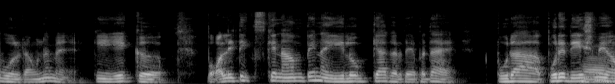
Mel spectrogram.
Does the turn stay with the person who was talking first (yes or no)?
yes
